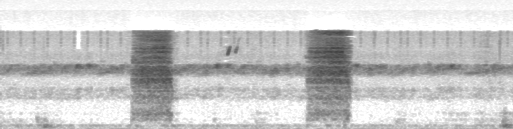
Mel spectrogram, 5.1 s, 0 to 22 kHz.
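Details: Barn owls in a nest box at night, 19 February 2024, around 9 pm, an adult feeding an older owlet a rat: two harsh, broadband hissing screeches about two seconds apart over a steady background drone.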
